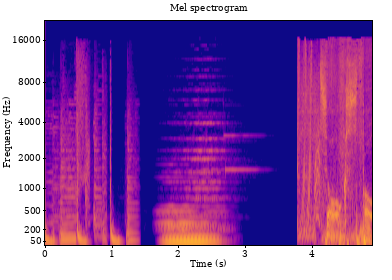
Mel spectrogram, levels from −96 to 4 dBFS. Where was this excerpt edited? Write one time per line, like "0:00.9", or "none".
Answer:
0:01.4
0:03.7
